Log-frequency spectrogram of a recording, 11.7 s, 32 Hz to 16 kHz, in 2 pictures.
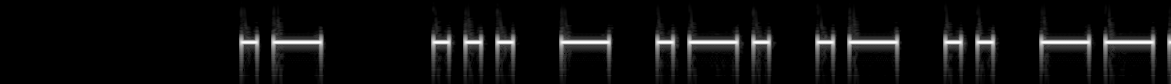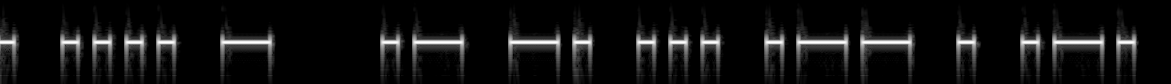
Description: Morse code, heard as a keyed tone, about 15 wpm, 700 Hz. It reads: A STRAIGHT ANSWER
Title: Sentences from Top 1000 Words - Review Part 6 - 15wpm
